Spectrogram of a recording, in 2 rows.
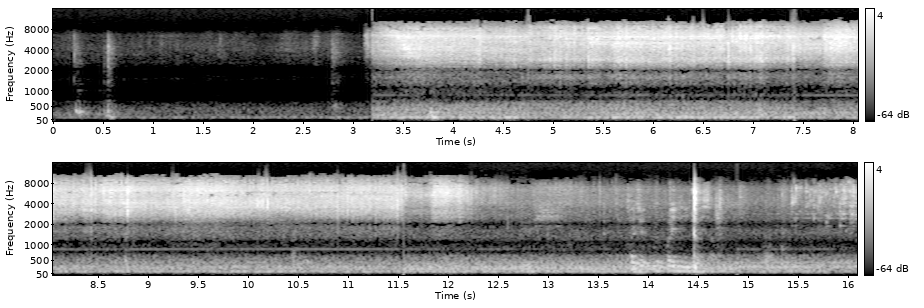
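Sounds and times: small crackles: 3.2 - 12.4
fish sizzling on a grill plate: 3.2 - 12.5.

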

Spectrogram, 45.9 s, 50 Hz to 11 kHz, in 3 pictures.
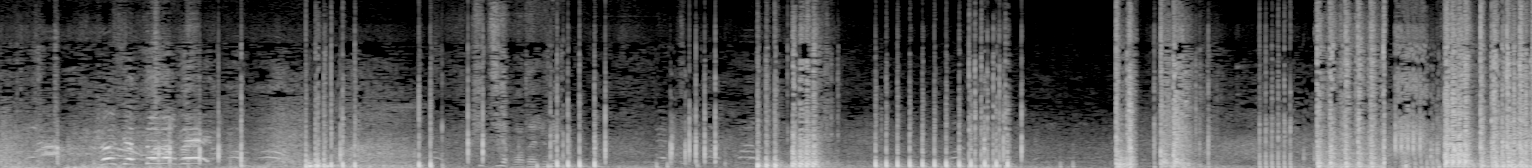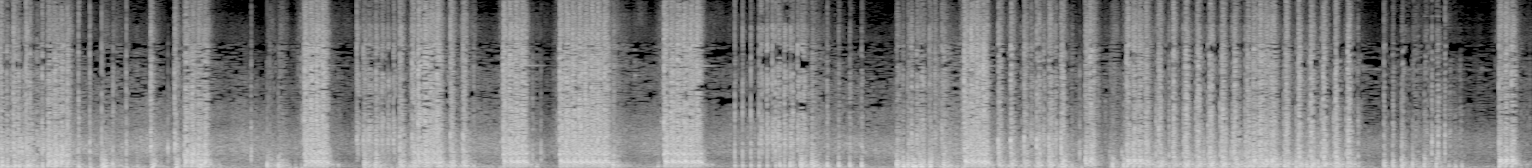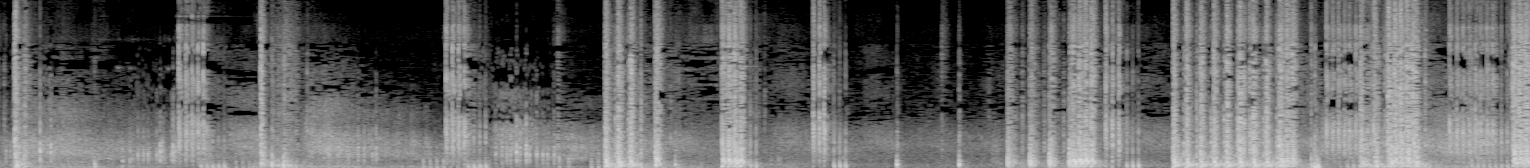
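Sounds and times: machine-gun fire: 11.2 - 31.2, 35.0 - 39.1, 40.7 - 45.9.

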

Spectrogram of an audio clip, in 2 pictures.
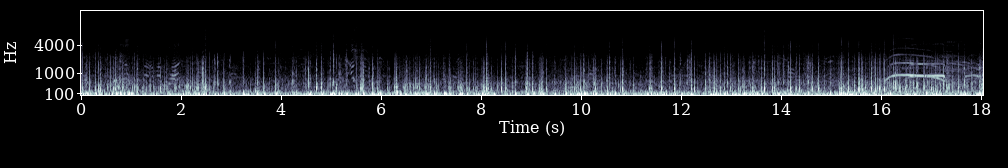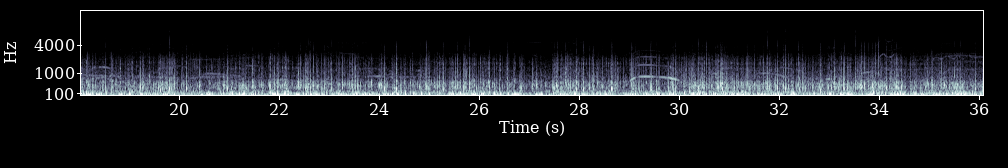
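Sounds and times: crowd voices: 0.0 - 36.0
deep rumble: 0.0 - 36.0
fireworks bangs and crackling: 0.0 - 36.0
people shouting: 16.0 - 21.3, 28.9 - 30.7.

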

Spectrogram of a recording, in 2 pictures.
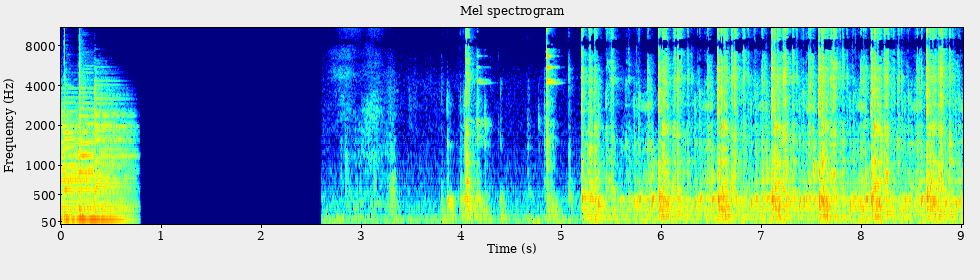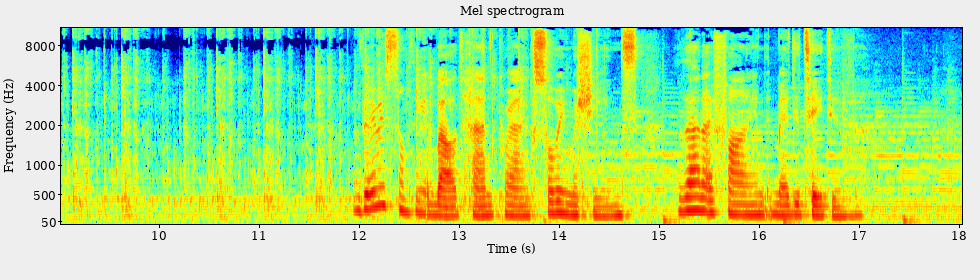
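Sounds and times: sewing machine clicking: 3.8 - 14.8.

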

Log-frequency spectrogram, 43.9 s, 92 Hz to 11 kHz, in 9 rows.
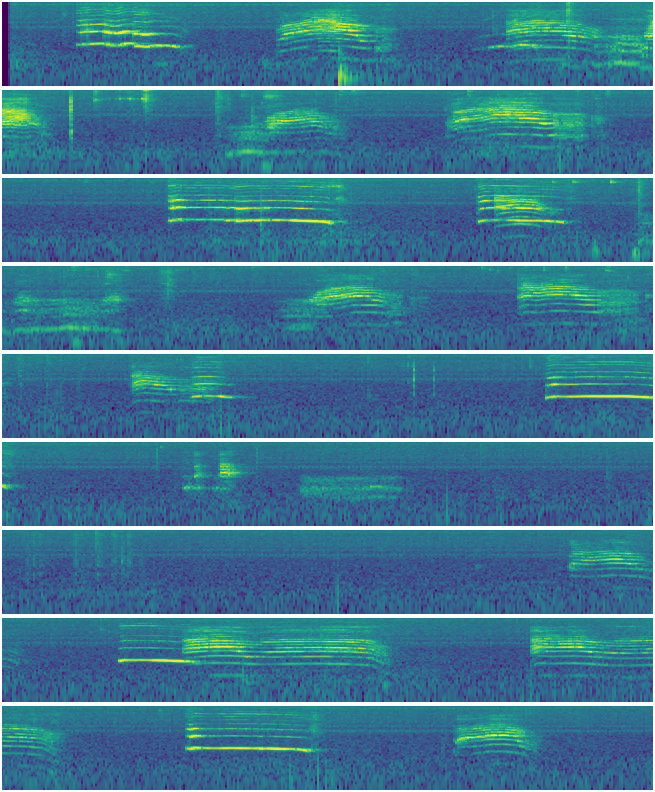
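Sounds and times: cats meowing: 2.1 - 3.0, 3.6 - 5.3, 6.6 - 7.5, 8.2 - 9.4, 16.8 - 17.7, 18.5 - 19.5, 23.6 - 24.6, 25.8 - 27.4, 35.0 - 37.1, 38.1 - 39.5, 40.4 - 41.5, 42.4 - 43.1.

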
